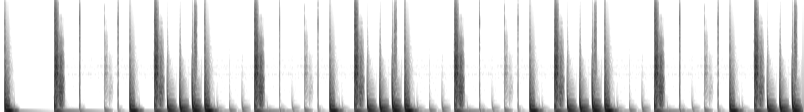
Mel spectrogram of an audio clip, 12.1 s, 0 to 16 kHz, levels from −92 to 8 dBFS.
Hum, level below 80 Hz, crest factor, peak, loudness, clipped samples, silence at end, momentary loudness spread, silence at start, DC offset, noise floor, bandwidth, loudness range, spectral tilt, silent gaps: none; -18 dBFS; 14 dB; 0 dBFS; -14 LUFS; under 0.1%; 0.05 s; 5 LU; 0.05 s; under 0.1%; -69 dBFS; 16 kHz; 0 LU; -5.5 dB/octave; none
